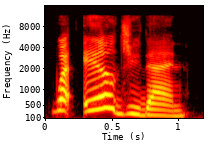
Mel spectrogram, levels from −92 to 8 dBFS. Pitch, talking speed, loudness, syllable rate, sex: 255 Hz, 200 wpm, -19 LUFS, 5.2 syllables/s, female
